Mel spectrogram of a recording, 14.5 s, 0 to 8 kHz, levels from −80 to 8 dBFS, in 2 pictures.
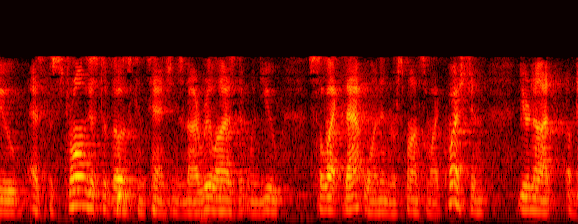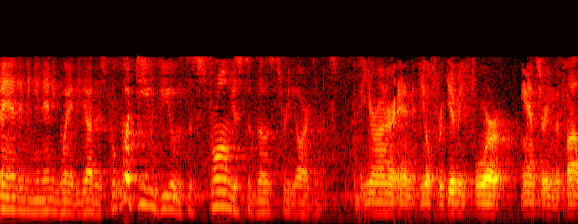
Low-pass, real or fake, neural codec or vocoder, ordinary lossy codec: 7.2 kHz; real; none; AAC, 16 kbps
